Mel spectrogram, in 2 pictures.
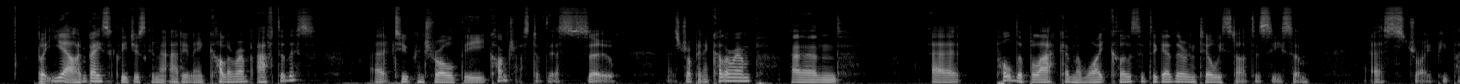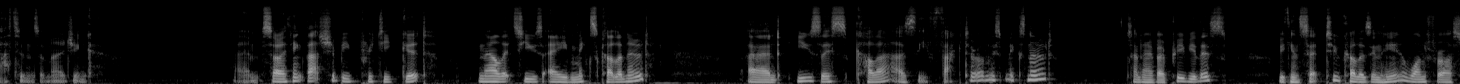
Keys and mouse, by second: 0.1 shift+a, 5.6 click, 6.6-7.2 drag, 9.0 click, 10.2-10.8 drag, 11.0 click, 11.7 click, 12.7 click, 13.6 click, 14.5 click, 15.1 click, 15.8 click, 16.5-18.1 middle drag, 18.9 click, 19.4 g, 19.8 click, 20.1 shift+a, 22.6 click, 24.6 click, 27.1 click.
